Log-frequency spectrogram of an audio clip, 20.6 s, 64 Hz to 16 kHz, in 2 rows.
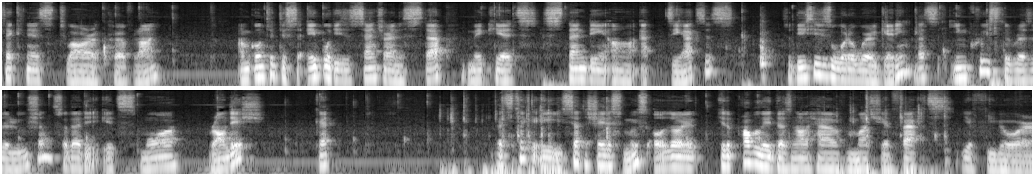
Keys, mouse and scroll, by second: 8.0 scroll up 2, 8.2-10.4 middle drag, 10.4-11.7 drag, 11.7 scroll up 2, 11.8-17.3 middle drag, 17.3 ctrl+a.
